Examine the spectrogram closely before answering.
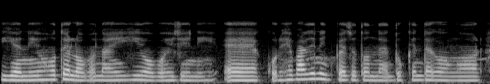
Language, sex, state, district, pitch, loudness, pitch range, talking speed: Chakma, female, Tripura, Dhalai, 195 Hz, -18 LUFS, 190-205 Hz, 170 wpm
